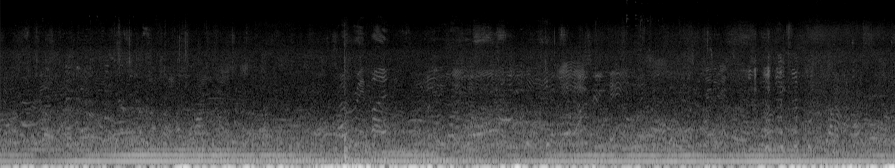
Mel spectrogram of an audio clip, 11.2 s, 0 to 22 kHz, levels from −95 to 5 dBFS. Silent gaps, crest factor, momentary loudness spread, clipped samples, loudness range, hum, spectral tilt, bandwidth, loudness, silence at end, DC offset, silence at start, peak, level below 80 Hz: none; 16 dB; 6 LU; under 0.1%; 3 LU; none; -8.5 dB/octave; 6.4 kHz; -36 LUFS; 0 s; under 0.1%; 0 s; -10 dBFS; -38 dBFS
